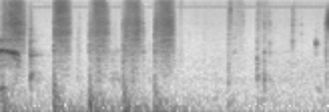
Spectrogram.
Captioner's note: tapping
